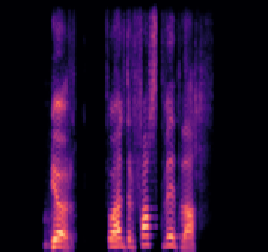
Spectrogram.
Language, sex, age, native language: Icelandic, female, 20-29, Icelandic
